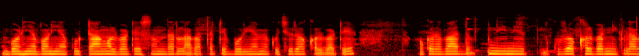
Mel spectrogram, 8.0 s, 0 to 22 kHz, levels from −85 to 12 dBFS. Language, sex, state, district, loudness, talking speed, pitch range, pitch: Hindi, female, Uttar Pradesh, Ghazipur, -28 LUFS, 145 wpm, 175-180 Hz, 180 Hz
